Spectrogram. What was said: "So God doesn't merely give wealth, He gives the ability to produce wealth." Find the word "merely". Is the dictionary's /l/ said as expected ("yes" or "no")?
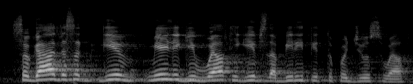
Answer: yes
